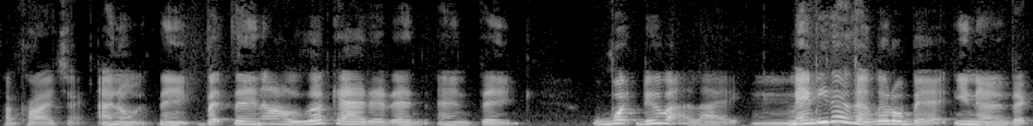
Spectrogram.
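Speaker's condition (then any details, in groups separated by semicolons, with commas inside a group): Deafness; pretty bad tinnitus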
